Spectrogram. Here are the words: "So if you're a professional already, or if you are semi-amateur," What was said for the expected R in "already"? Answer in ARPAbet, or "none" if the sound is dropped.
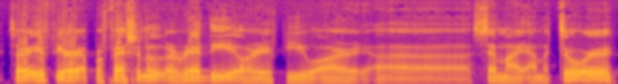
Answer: R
